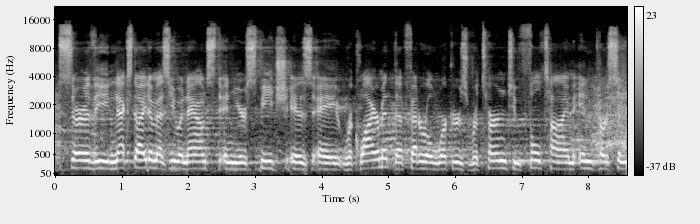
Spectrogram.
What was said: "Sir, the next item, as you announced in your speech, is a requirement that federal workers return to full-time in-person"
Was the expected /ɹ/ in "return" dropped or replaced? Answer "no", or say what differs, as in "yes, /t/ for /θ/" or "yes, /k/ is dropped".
no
